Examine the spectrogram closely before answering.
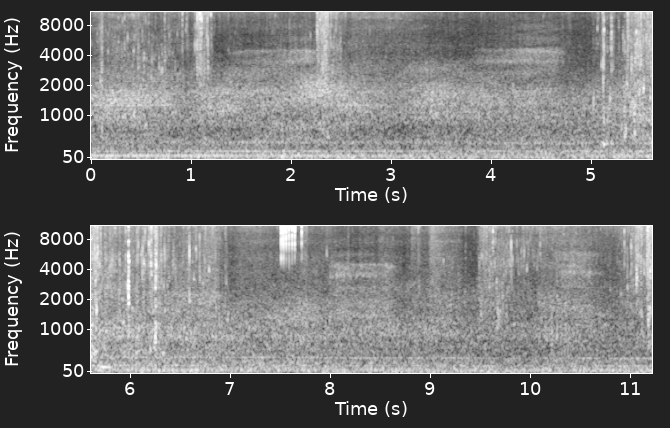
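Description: Water splashes and ripples around legs wading through shallows.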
